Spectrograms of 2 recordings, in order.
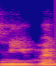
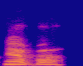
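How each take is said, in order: First: The name does not sound like 'never'. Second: The name sounds like the word 'never'. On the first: The speaker calls it right. "if I tell you it's Neva" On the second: The speaker calls it wrong. "not Neva"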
